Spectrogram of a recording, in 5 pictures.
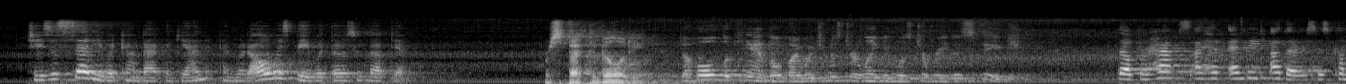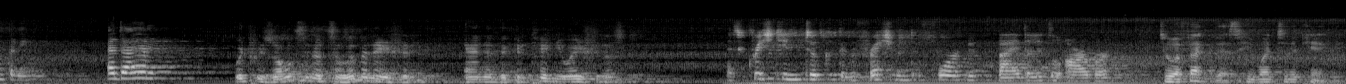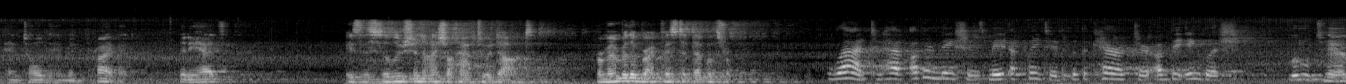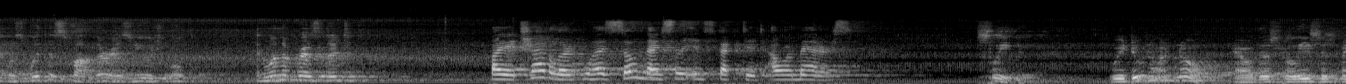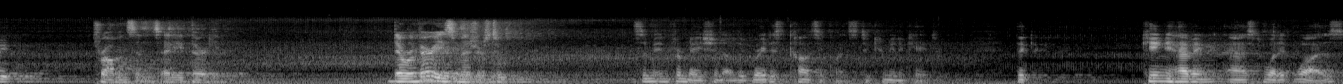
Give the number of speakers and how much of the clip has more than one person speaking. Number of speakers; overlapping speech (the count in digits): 8, no overlap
